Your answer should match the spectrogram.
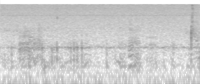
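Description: Faint rubbing and rustling of a leather handbag being handled right up against the microphone.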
